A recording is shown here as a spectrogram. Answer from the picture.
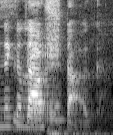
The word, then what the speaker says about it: Nikolaustag: And then the day is called Nikolaustag. – Which is St. Nicholas. – Nikolaustag.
